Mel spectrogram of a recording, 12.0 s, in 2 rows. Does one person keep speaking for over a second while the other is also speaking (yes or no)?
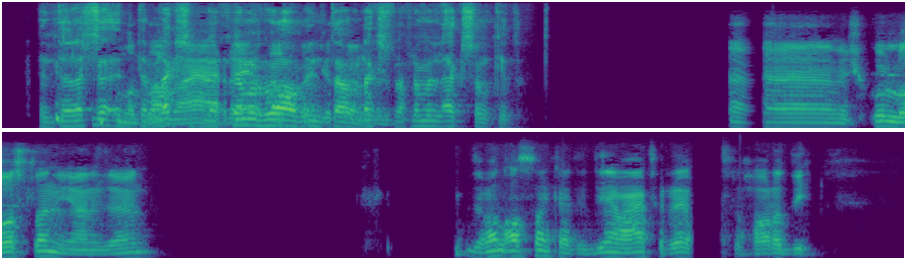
yes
